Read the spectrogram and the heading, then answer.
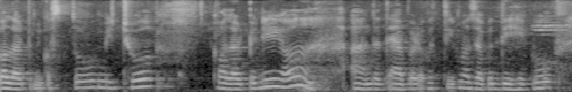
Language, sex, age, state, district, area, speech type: Nepali, female, 45-60, West Bengal, Jalpaiguri, rural, spontaneous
